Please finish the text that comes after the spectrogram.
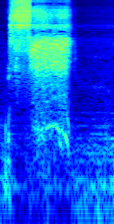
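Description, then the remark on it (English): A person imitates an angry cat with a single loud, breathy hiss lasting about a second, then it cuts off into quiet. “as soon as your hand even comes into the vicinity of her head, she whips around and her eyes widen, claws are out, and back arched, she hisses.”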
